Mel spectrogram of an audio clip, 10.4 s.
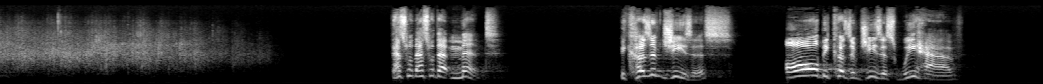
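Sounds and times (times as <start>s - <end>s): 
audience clapping: 0.0s - 2.9s
speech: 4.0s - 5.1s, 6.2s - 9.7s.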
